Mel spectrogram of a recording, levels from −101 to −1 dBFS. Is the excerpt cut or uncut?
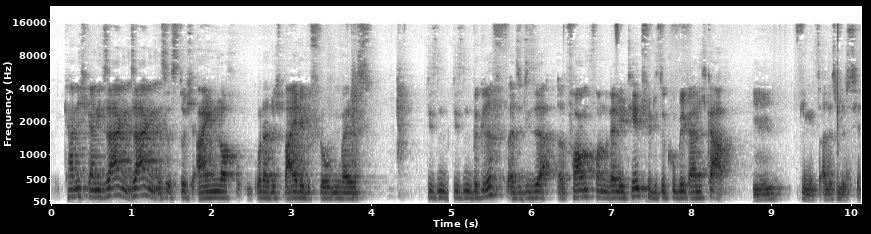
cut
